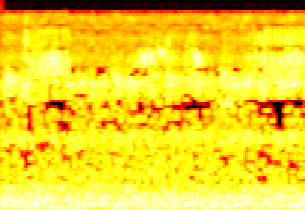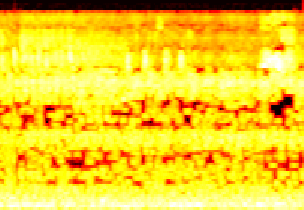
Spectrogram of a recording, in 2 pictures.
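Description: A caged long-tailed shrike (pentet) giving a few short, faint high chirps spaced out over several seconds, over a steady low background rumble.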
